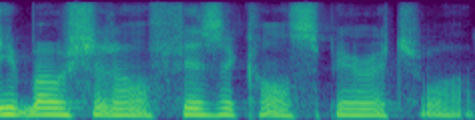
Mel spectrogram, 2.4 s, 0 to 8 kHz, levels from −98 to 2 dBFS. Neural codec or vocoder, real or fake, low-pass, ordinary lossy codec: none; real; 7.2 kHz; MP3, 64 kbps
